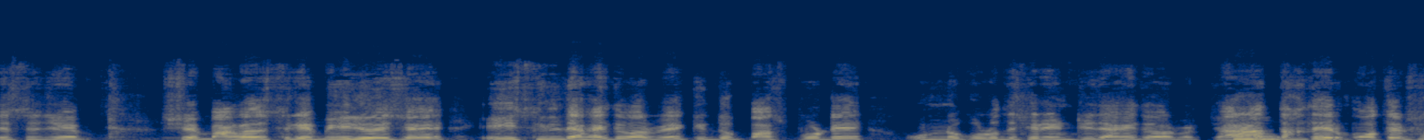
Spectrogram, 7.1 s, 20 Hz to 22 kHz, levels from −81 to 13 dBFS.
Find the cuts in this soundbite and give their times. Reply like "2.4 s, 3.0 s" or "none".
6.0 s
